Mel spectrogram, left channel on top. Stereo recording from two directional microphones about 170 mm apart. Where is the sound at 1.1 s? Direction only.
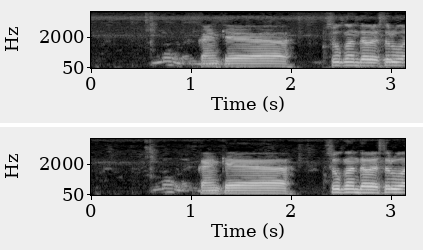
60° right (ahead or behind).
